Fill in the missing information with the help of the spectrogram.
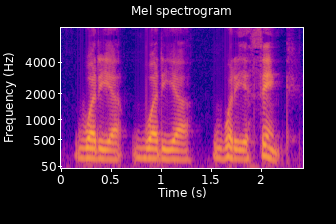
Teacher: so the word think is stressed none of the sounds reduce here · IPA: [wʌ‿də‿ jə θɪŋk ə‿ðɪs‿wʌn]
